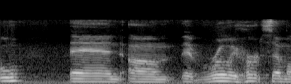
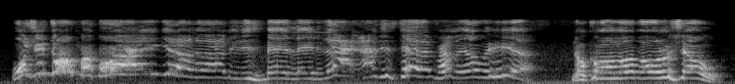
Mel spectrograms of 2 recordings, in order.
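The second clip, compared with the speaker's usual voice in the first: put-on high, shouting old Papa, half laughing; old man. Papa shouting back from his bed, laughing.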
